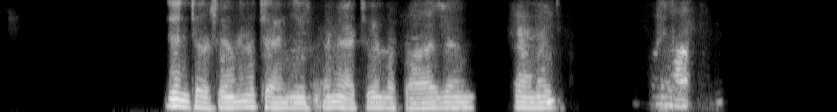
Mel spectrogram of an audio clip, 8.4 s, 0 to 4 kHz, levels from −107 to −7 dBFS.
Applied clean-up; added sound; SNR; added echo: neural mask model Resemble Enhance denoiser.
